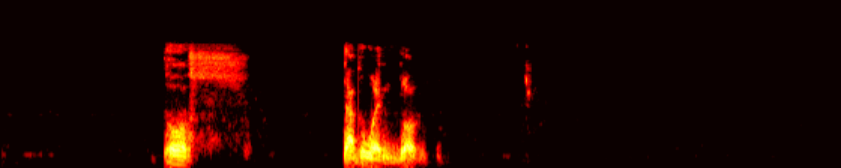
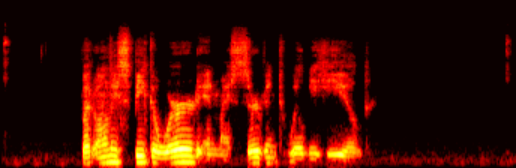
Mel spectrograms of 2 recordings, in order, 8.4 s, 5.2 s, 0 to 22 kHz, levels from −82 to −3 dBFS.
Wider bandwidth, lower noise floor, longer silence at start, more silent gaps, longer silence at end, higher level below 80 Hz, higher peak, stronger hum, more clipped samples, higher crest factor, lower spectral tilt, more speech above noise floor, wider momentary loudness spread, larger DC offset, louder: second, 7.8 kHz vs 10.5 kHz; first, -82 dBFS vs -68 dBFS; first, 1.65 s vs 0.05 s; neither; first, 4.2 s vs 1.55 s; about the same, -62 dBFS vs -62 dBFS; about the same, -2 dBFS vs -4 dBFS; neither; neither; about the same, 22 dB vs 18 dB; second, -4.5 dB/octave vs -6 dB/octave; first, 64 dB vs 49 dB; first, 17 LU vs 12 LU; neither; about the same, -18 LUFS vs -20 LUFS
